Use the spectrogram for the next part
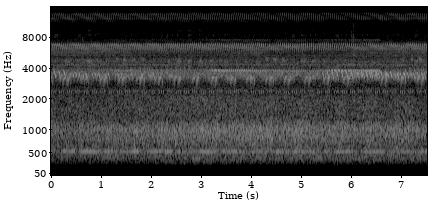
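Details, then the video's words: Bell crickets and other crickets recorded in Narita, Chiba, Japan, on a TASCAM Portacapture X8: a dense, steady chorus of high ringing trills and pulsed chirps layered together without pause, with a faint low tone running through. "スズムシとコオロギの鳴き声 - Chirping of crickets"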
